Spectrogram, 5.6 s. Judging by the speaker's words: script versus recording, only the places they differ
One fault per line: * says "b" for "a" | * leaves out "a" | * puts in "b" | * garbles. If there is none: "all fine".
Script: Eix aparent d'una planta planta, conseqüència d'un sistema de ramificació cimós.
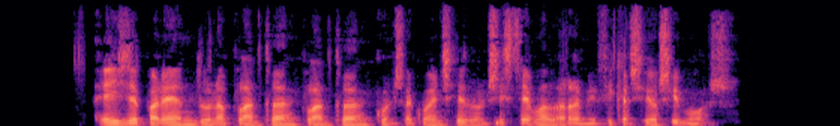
all fine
